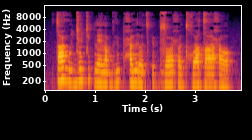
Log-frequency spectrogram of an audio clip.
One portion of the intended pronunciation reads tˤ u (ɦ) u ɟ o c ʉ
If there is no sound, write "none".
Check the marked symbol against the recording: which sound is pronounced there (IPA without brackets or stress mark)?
ɦ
